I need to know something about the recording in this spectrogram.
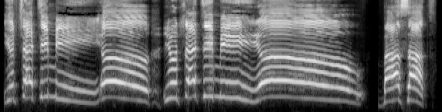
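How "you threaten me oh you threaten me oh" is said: slow, drawn-out wailing indignation; indignant outcry. Acted. Champion answers a threat, drawn-out indignant outcry. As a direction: stretch every cry in offended disbelief.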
